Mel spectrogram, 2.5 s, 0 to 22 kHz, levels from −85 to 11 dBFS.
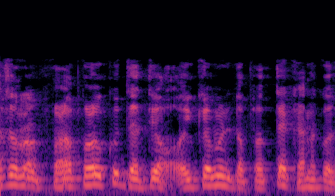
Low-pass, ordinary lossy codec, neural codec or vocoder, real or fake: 7.2 kHz; none; vocoder, 44.1 kHz, 128 mel bands, Pupu-Vocoder; fake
